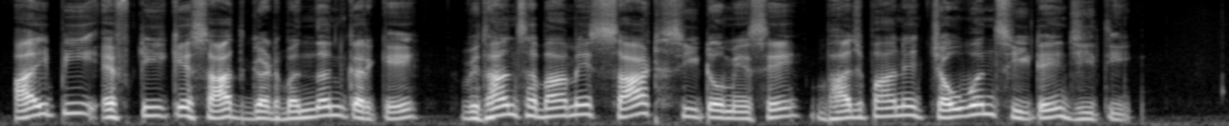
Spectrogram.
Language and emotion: Hindi, neutral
